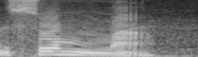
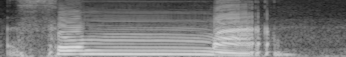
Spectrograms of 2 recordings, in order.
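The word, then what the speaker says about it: ثُمَّ: hati-hati teman-teman dalam pelafalan jangan sampai dibaca dengan Sin ya Jangan dibaca dengan tmma tapi dia tumma pakai Sa bukan pakai Sin ya pakai Sa bukan pakai Sin bagaimana sa itu saalah ujung lidah kita nempel dengan gigi seri sambil agak digigitdikit ya tumma tumma tumma maka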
